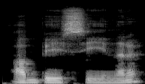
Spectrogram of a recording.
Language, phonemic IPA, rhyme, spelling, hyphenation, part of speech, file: Norwegian Bokmål, /abʏˈsiːnərə/, -ərə, abyssinere, a‧bys‧si‧ne‧re, noun, NB - Pronunciation of Norwegian Bokmål «abyssinere».ogg
- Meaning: indefinite plural of abyssiner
